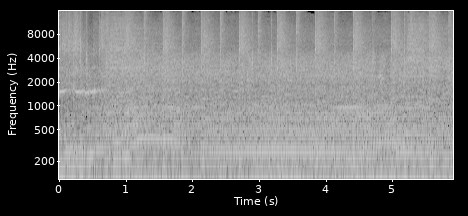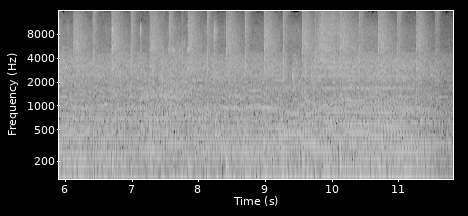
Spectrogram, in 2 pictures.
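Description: Pickup trucks, a Ford F150 EcoBoost and a Dodge Ram SRT-10, do a burnout with a loud engine roaring steadily and tires squealing continuously and close by for the whole stretch.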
